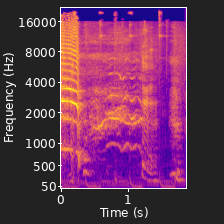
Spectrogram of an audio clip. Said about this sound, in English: lets out a very masculine scream at a high pitch.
